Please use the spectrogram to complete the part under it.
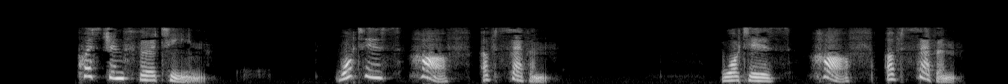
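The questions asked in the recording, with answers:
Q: What is half of 7?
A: 3.5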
